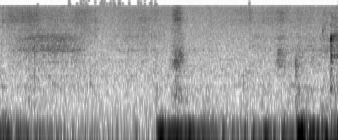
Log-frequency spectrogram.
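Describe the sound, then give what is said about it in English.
Someone writes something down by hand, making faint, scratchy strokes in a few short bursts with quiet breathing. “I got to write it down. Hang on, guys.”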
